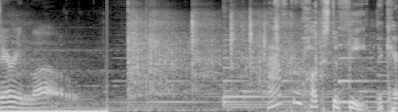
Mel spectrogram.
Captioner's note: gunshots cracking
